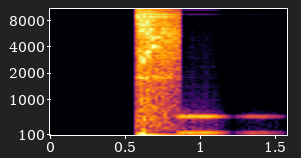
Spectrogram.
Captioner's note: TV static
